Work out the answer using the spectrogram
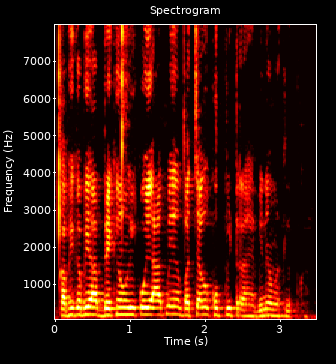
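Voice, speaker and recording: Indian accent वाला एक पुरुष अंग्रेज़ी शिक्षक, जो हिंदी में अंग्रेज़ी पढ़ाता है, बार-बार सवाल पूछकर ख़ुद जवाब देता है और मुख्य शब्द दोहराता है।. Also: male voice, high voice, steady tone, a little fast, dark tone. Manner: asks questions and answers them himself, repeats key words. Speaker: English teacher. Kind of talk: spoken English lesson in Hindi.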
